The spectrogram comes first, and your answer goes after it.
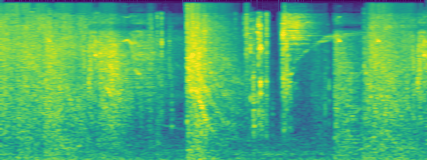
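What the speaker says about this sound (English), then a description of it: "There's a lot of noise coming around. Probably a shooting range or something." Gunfire at a shooting range in Fallout New Vegas: dense, continuous bursts of shots and booming impacts in a noisy wash, fairly loud, with no talking.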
